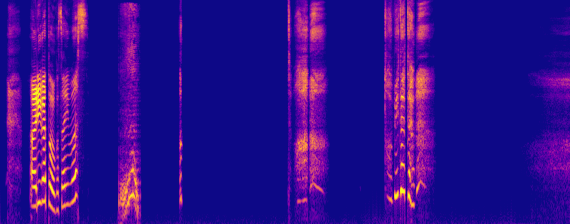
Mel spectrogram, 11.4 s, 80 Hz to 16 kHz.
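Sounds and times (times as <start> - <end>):
speech: 0.7 - 1.7, 2.4 - 2.9, 7.8 - 8.6
trouser zipper being pulled down: 2.4 - 2.8.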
